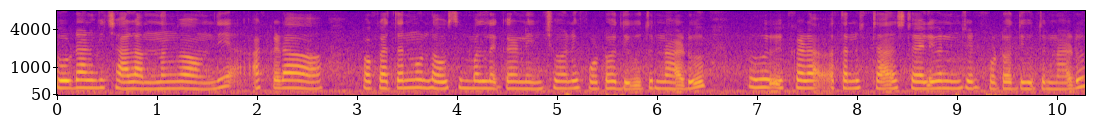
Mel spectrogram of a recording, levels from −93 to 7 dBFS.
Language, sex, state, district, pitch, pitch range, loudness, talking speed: Telugu, female, Andhra Pradesh, Visakhapatnam, 250 Hz, 240-265 Hz, -16 LUFS, 115 wpm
